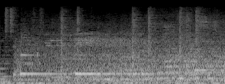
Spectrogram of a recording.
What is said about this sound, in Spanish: El hipertren de la Balearic Network.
